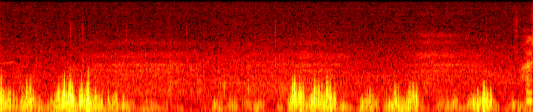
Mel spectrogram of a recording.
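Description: Wind buffeting the camera microphone in irregular low gusts, with a faint rustle of blowing grass between them.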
